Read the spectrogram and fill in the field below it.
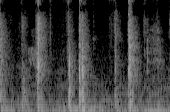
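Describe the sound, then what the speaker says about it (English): A deck of angel oracle cards is shuffled close up in a series of quick riffling bursts with brief pauses between them, with no talking. "So shuffling now for Saturday"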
